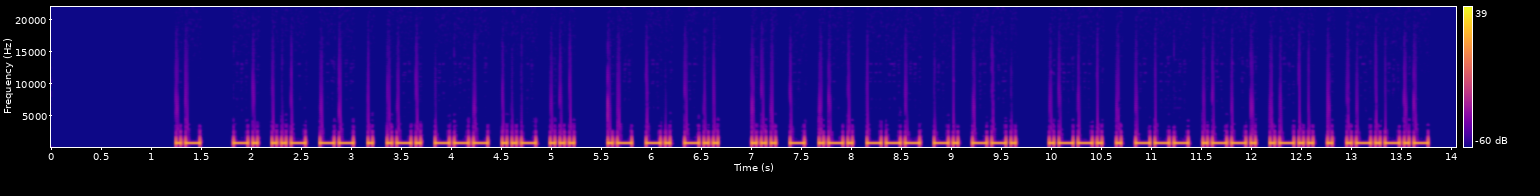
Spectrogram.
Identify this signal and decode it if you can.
Morse code, heard as a keyed tone, about 25 wpm, 700 Hz. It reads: A NUMEROUS AND STRONG PEOPLE.
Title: Sentences from Top 1400 Words 25wpm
